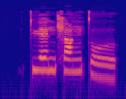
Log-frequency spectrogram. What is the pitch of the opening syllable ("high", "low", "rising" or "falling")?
high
